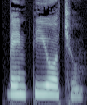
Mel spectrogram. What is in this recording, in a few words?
"veinteocho", Spanish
